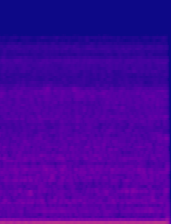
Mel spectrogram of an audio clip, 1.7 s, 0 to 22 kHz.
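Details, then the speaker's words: Mercedes-Benz 190E (W201) 2.0 four-cylinder after valve cover gasket replacement: steady, even low hum at idle with no misses, ticks or knocks; normal, healthy idle with no leaks seen. "all right so the engine is running in its own way it sounds good I can see no leaks or something the engine is running"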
